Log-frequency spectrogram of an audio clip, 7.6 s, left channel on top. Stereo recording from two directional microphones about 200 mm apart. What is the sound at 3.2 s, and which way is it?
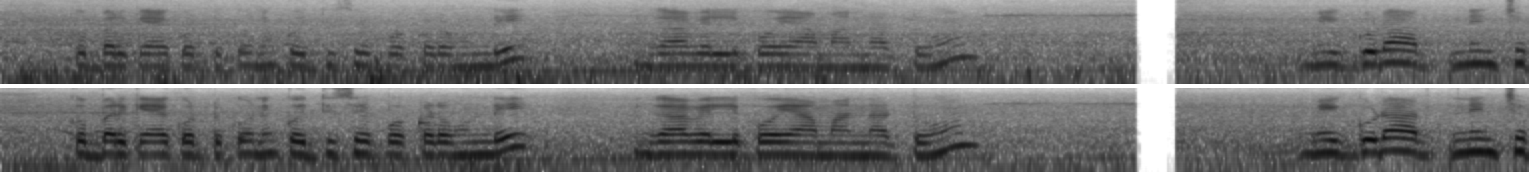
Speech, 20° right (ahead or behind).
